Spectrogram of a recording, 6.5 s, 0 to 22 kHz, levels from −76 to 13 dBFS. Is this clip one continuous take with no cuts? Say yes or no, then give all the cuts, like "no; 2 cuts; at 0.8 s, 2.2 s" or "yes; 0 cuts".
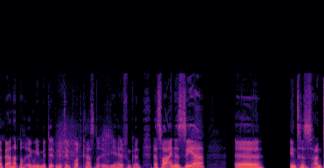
yes; 0 cuts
